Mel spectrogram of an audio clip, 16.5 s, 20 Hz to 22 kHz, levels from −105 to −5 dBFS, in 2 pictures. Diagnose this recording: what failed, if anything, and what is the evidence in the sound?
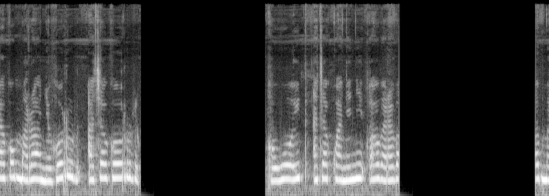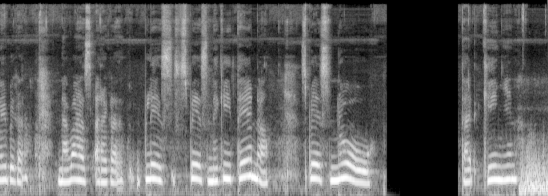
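Rebuffering stall at playback, three times: 2.11 to 3.99 s, 5.99 to 8.04 s, and 14.03 to 15.12 s. The speech drops to dead silence for about 1.9 s, 2.0 s and 1.1 s, then picks up exactly where it left off. Nothing is skipped or repeated. The player drained its buffer of downloaded audio and paused until more data arrived, so each stall adds time without removing any content.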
